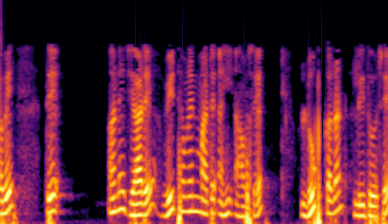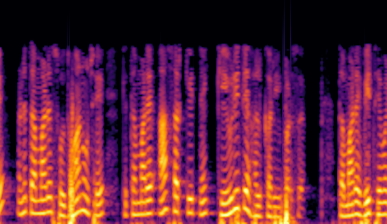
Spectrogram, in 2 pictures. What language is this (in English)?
Gujarati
